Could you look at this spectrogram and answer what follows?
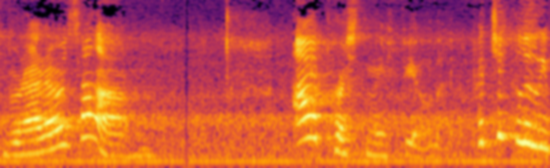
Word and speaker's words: Brunei Darussalam: about living in Brunei, Jerusalem. How you gonna live here and not know how to pronounce the name of this country? It don't spell like Jerusalem. It don't sound like Jerusalem. It's Brunei Darussalam.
